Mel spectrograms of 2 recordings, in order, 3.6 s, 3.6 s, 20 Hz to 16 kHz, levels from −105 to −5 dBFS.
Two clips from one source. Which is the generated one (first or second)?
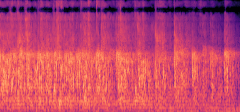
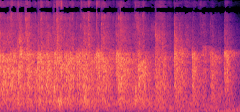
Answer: first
